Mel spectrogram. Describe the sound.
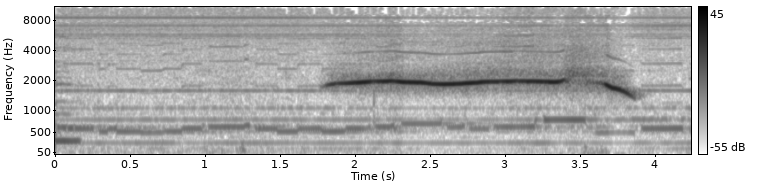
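Someone whistles to imitate howling wind: a long, steady, high note that holds for about two seconds, then bends and slides downward, over a soft sustained tonal hum.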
